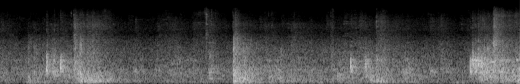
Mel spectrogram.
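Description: Bowling pins crash and clatter across a large echoing hall.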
